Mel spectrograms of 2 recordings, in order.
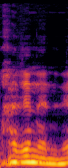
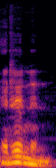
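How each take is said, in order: First: The R is a rough sound made in the throat. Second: The R is made with the tongue tip. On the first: Native speakers say it this way. "গুটুরাল খাজেনেন এরকম বলে" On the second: Everyone will still understand it. "ওটা র মতন ওইভাবেই খেয়াল করেন"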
